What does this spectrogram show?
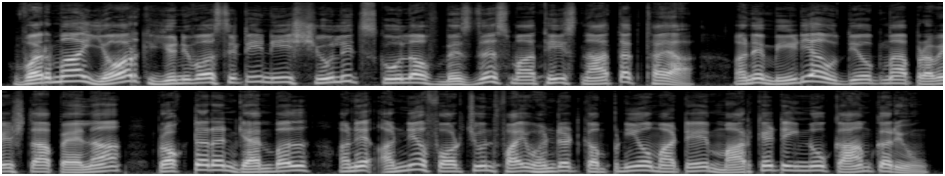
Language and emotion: Gujarati, neutral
